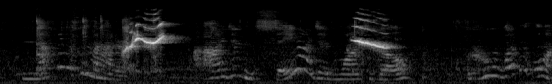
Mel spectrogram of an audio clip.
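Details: Indoor pet African grey parrot, female, copying a cat's meow for the first time: two loud, high, bending squawk-whines about two seconds apart, with soft chatter between them in a small room.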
